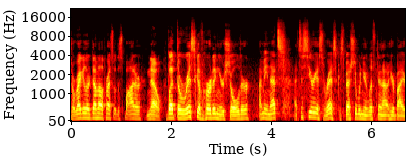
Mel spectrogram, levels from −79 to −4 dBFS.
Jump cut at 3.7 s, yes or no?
yes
